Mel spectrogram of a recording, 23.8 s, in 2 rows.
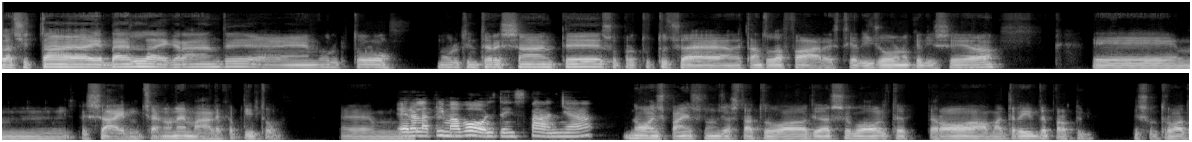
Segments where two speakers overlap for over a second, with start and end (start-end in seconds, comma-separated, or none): none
